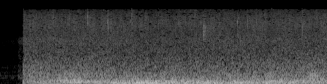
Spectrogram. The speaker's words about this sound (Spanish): Y este sonido de poderosa lluvia nos lleva a hablar de la leyenda de Santa Tegra.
